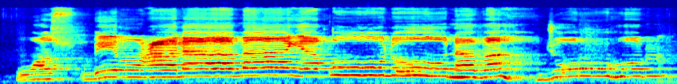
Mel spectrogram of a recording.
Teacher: वस्बिर रो बारीक पढ़ी जाएगी, रो साकिन है और इससे पहले ज़ेर है तो रो बारीक पढ़ी जाएगी। मा अलिफ मद्दा है, खींच कर पढ़ेंगे दो हरकात के बराबर।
